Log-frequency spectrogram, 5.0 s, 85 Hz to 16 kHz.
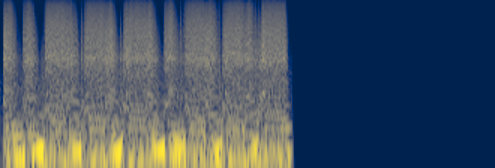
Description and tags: DIST GUIT 150BPM 6
Metal guitar loops none of them have been trimmed. they are all 440 A with the low E dropped to D all at 150BPM
DUST-BOWL-METAL-SHOW, 2-IN-THE-CHEST, REVEREND-BJ-MCBRIDE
